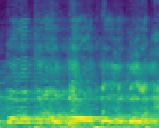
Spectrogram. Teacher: প আর ম দুটো দুই ঠোঁট থেকে উচ্চারণ হয়, প ফ ব ভ ম একই লাইনে উচ্চারণ করে দেওয়া হয়েছে।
